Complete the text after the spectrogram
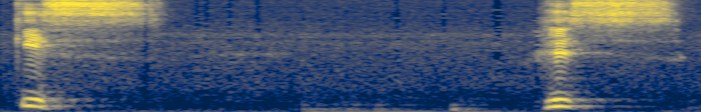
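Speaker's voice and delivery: kiss, hiss with a long voiceless s at the end; sharp S sound. Shown as a demonstration. Teacher showing sharp S by English words, hissing final s. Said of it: "It's pronounced like".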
